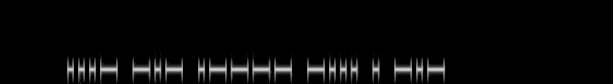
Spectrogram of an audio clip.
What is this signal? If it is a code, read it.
Morse code, heard as a keyed tone, about 22 wpm, 700 Hz. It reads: VK1BEK
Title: DXCC-100 Call Signs - 6 Characters - Repeated 3x - 22wpm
